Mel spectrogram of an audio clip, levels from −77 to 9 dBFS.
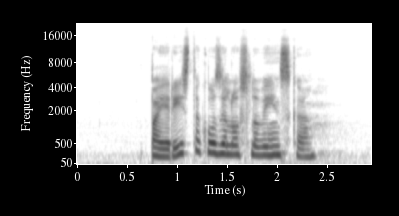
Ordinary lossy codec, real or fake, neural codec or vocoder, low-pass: none; fake; vocoder, 44.1 kHz, 128 mel bands every 512 samples, BigVGAN v2; 19.8 kHz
